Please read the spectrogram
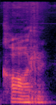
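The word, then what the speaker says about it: کار: You see, at the beginning we have a k or kaf, kar, kaf, alef, re, kar, which means work or it could be job or something like that.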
